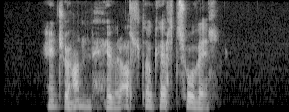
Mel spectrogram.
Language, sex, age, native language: Icelandic, male, 20-29, Icelandic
